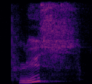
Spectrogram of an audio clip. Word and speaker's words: plus: Neste caso, o S de plus é mudo porque a frase é negativa.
